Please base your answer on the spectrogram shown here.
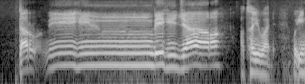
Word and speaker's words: ترميهم بحجارة: The correct way to say that is ترميهم بحجارة. ترميهم بحجارة.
